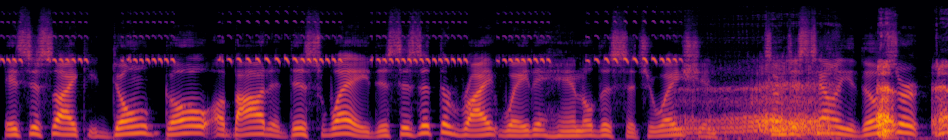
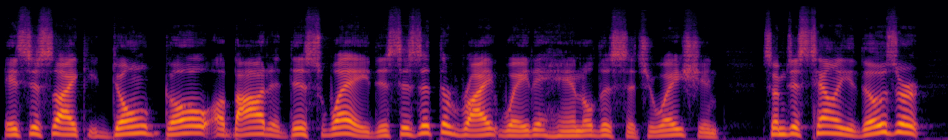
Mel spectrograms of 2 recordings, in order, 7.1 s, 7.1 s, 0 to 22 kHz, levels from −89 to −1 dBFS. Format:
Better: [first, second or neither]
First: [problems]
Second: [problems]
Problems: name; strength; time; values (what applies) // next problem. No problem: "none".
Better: second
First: animal sounds; loud; throughout; 1 dB below the speech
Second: none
